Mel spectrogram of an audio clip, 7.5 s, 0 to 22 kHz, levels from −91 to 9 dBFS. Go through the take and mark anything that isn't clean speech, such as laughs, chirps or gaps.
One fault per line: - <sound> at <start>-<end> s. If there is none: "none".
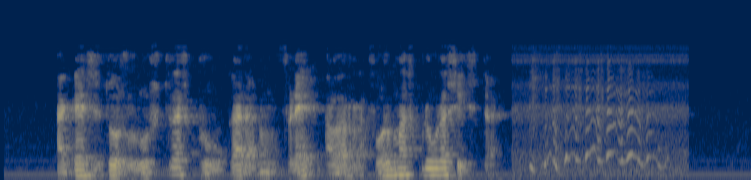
- laugh at 5.3-6.7 s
